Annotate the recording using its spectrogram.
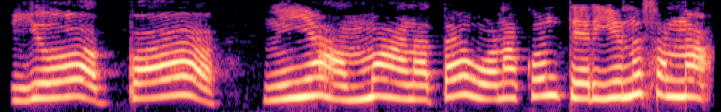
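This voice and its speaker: A woman's voice: extremely high pitch, fairly even intonation, normal speed, sharp tone, no room sound, studio quality. A woman voicing a young newlywed wife in a cartoon, sulky and questioning.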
